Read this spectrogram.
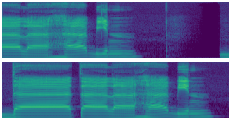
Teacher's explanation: Ini bacaan yang salah karena dalalnya suaranya mampet. Lahabin data lahabin seharusnya dzata lahabin dzata lahabin.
